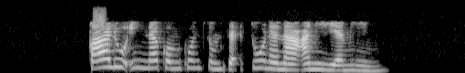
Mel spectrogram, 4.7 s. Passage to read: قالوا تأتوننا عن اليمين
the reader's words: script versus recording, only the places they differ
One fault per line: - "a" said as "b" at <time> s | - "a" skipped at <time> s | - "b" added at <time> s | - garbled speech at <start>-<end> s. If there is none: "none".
- "إنكم كنتم" added at 1.3 s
